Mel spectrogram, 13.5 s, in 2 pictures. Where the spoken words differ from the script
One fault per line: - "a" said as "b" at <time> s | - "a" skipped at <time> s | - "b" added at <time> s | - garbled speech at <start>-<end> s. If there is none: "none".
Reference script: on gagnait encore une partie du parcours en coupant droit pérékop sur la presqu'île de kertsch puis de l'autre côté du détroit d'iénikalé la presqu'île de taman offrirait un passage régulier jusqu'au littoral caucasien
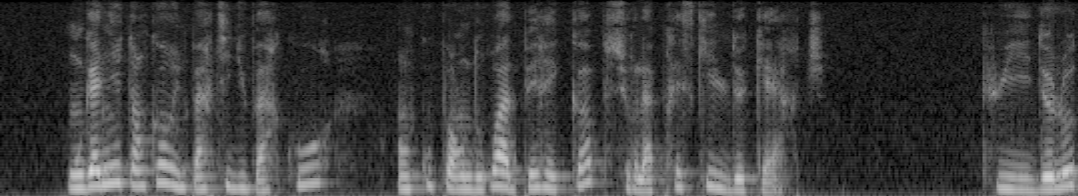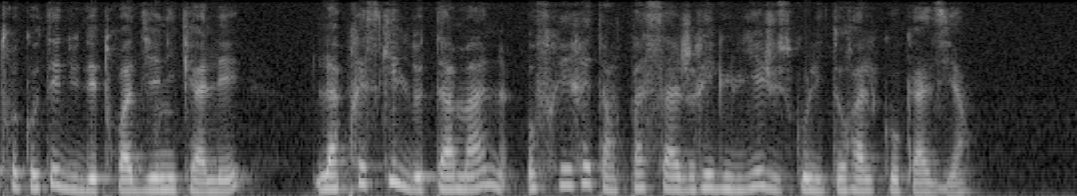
none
